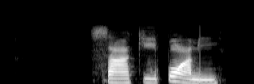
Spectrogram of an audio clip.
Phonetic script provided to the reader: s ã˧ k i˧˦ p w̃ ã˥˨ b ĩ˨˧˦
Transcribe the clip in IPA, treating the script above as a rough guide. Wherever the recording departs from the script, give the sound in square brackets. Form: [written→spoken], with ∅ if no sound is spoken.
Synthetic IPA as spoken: s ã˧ k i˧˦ p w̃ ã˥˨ [b→m] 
